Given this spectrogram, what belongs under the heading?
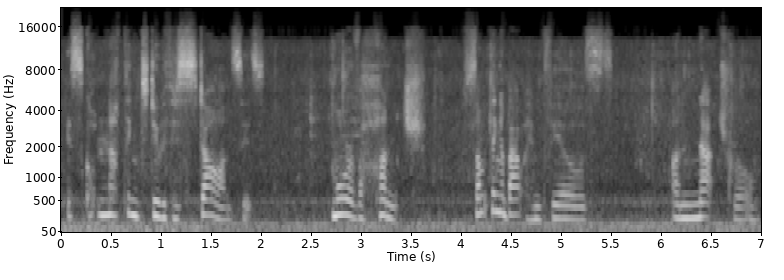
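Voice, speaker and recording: A woman's voice: on the high side, normal speed, slight background noise, lightly acted, low-quality recording. An actress playing a confident, wry young warrior woman in story dialogue for a video game. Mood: explaining, wry. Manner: wry, self-assured, teasing.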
